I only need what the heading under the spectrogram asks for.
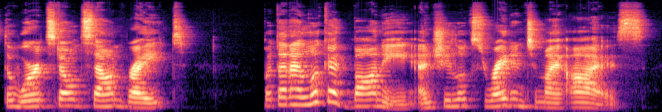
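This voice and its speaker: A woman voicing an earnest, shy young schoolgirl who narrates her own storybook tale with deliberate, childlike phrasing. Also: mid-range voice, animated, a bit bright, natural voice.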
